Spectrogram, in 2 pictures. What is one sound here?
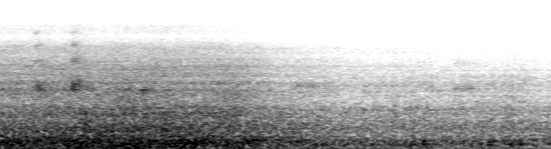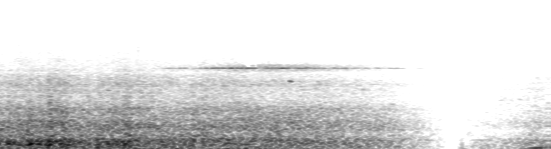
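A long freight train rumbles past and fades into the distance.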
